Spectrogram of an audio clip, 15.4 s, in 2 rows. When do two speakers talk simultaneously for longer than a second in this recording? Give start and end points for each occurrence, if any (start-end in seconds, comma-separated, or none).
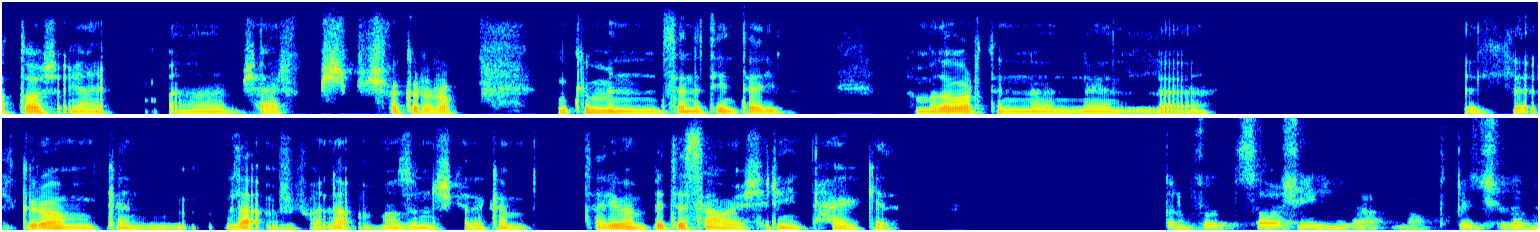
none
